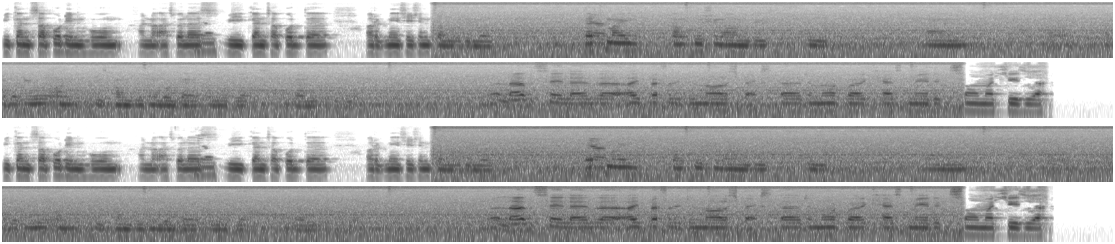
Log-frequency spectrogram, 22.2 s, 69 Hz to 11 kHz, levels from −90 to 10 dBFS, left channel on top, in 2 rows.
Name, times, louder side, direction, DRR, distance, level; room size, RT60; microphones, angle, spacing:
voice 1, 0.0-3.3 3.6-5.0 5.5-6.4 6.7-8.4 9.2-9.7 10.4-14.7 15.7-15.8, left 1 dB, 35° left, 1.8 m, -27 dB
sound 1, 4.3-20.7, right 4 dB, 25° right, 0.7 m, -28 dB
voice 2, 15.9-21.6, right 4 dB, 85° right, 2.2 m, -24 dB
head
